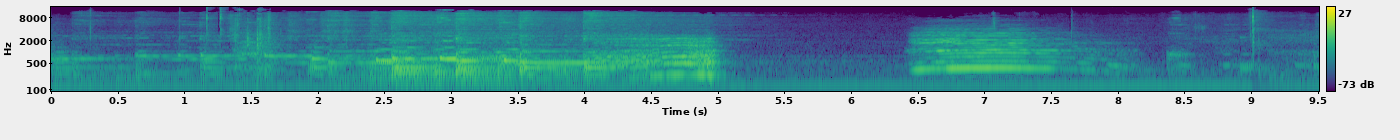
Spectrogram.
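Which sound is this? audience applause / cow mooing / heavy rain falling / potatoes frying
cow mooing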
